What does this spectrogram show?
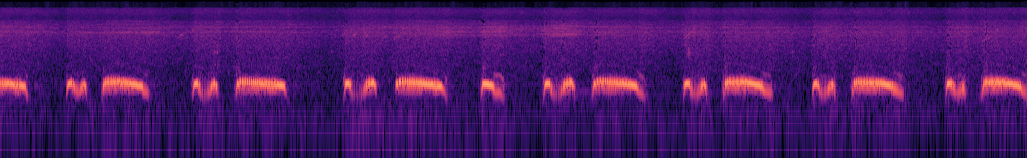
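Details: Spotted dove lure call for trapping: a continuous series of cooing phrases, each a quick double note then a longer swelling coo that falls away, repeated steadily for ten seconds.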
